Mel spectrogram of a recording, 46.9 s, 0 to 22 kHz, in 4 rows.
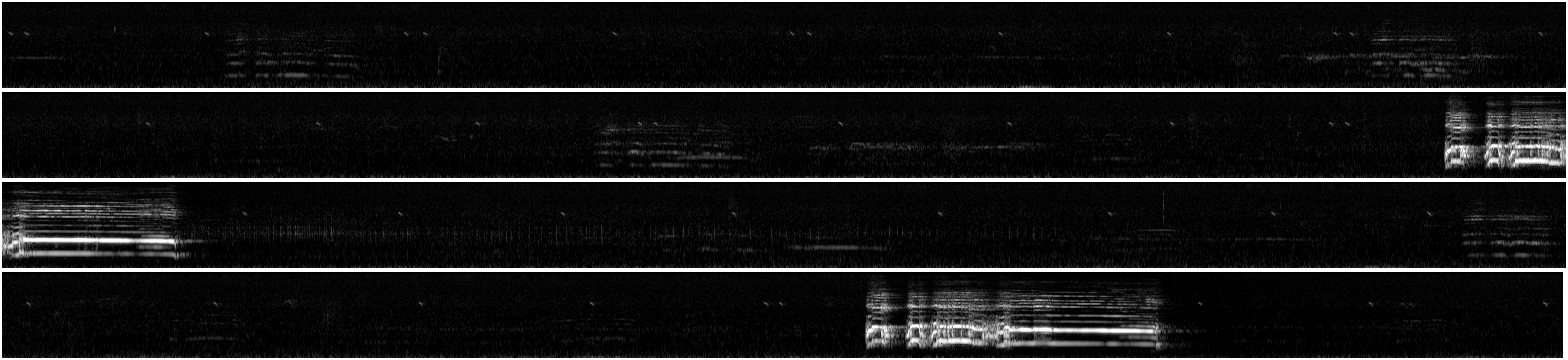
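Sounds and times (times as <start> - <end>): rooster crowing: 6.3 - 8.0, 9.4 - 11.6, 16.1 - 20.3, 22.5 - 25.1, 28.2 - 30.6, 31.6 - 33.5, 37.8 - 40.1, 41.6 - 45.8
soft chicken calls: 9.3 - 11.7, 16.1 - 21.7, 27.8 - 33.5, 34.4 - 35.6.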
